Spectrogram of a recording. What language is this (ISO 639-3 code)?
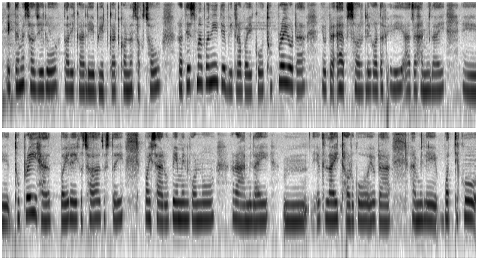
nep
